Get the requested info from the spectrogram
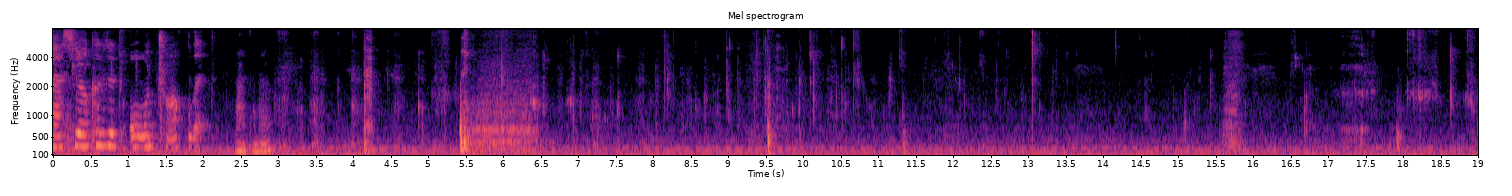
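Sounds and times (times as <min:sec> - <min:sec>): chewing and mouth clicks: 0:06.4 - 0:15.6, 0:16.4 - 0:19.0.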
